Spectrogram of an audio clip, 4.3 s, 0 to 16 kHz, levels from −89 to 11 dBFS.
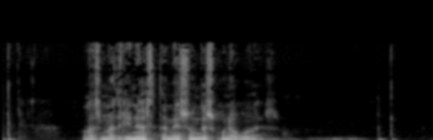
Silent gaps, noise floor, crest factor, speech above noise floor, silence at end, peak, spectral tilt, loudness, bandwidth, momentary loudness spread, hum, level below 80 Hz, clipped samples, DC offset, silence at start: none; -64 dBFS; 20 dB; 39 dB; 0.4 s; -8 dBFS; -5.5 dB/octave; -26 LUFS; 11.5 kHz; 16 LU; none; -46 dBFS; under 0.1%; under 0.1%; 0.1 s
